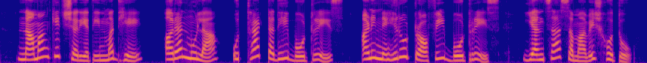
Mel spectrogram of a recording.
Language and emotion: Marathi, neutral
